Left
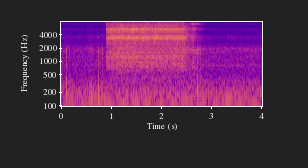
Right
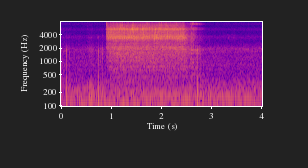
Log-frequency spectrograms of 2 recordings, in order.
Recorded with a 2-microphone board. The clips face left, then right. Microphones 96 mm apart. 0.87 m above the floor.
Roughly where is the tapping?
Right.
